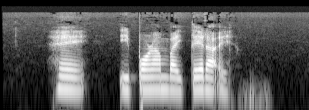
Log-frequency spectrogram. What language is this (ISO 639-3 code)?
grn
